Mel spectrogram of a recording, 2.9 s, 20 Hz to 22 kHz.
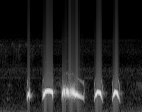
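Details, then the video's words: Decoy spotted dove, described as an exceptional singer: one mellow cooing phrase of two short notes, a longer rolling coo, then two more short notes, in silence. "Cu gáy mồi cây, hót hay 30 con có một"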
